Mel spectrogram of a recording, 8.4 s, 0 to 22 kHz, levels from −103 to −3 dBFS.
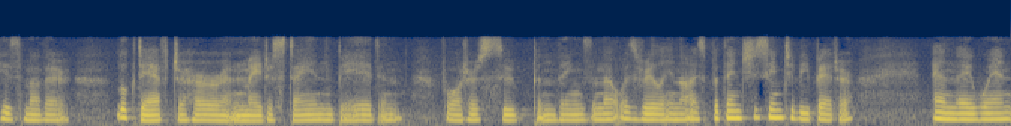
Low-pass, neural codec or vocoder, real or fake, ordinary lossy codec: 7.2 kHz; codec, 16 kHz in and 24 kHz out, 1 kbps, XY-Tokenizer; fake; Opus, 64 kbps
